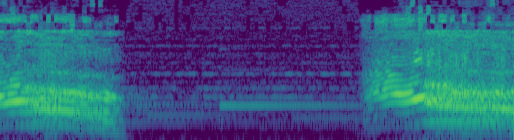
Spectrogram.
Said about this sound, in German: Das ist doppelt spektakulär, denn es gibt nur noch wenige dieser Großkatzen und sie brüllen im Gegensatz zu Löwen oder Tigern fast nie. Nur wenn sie auf Partnersuche sind. Und so klingt der Brunftschrei eines Schneeleoparden.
